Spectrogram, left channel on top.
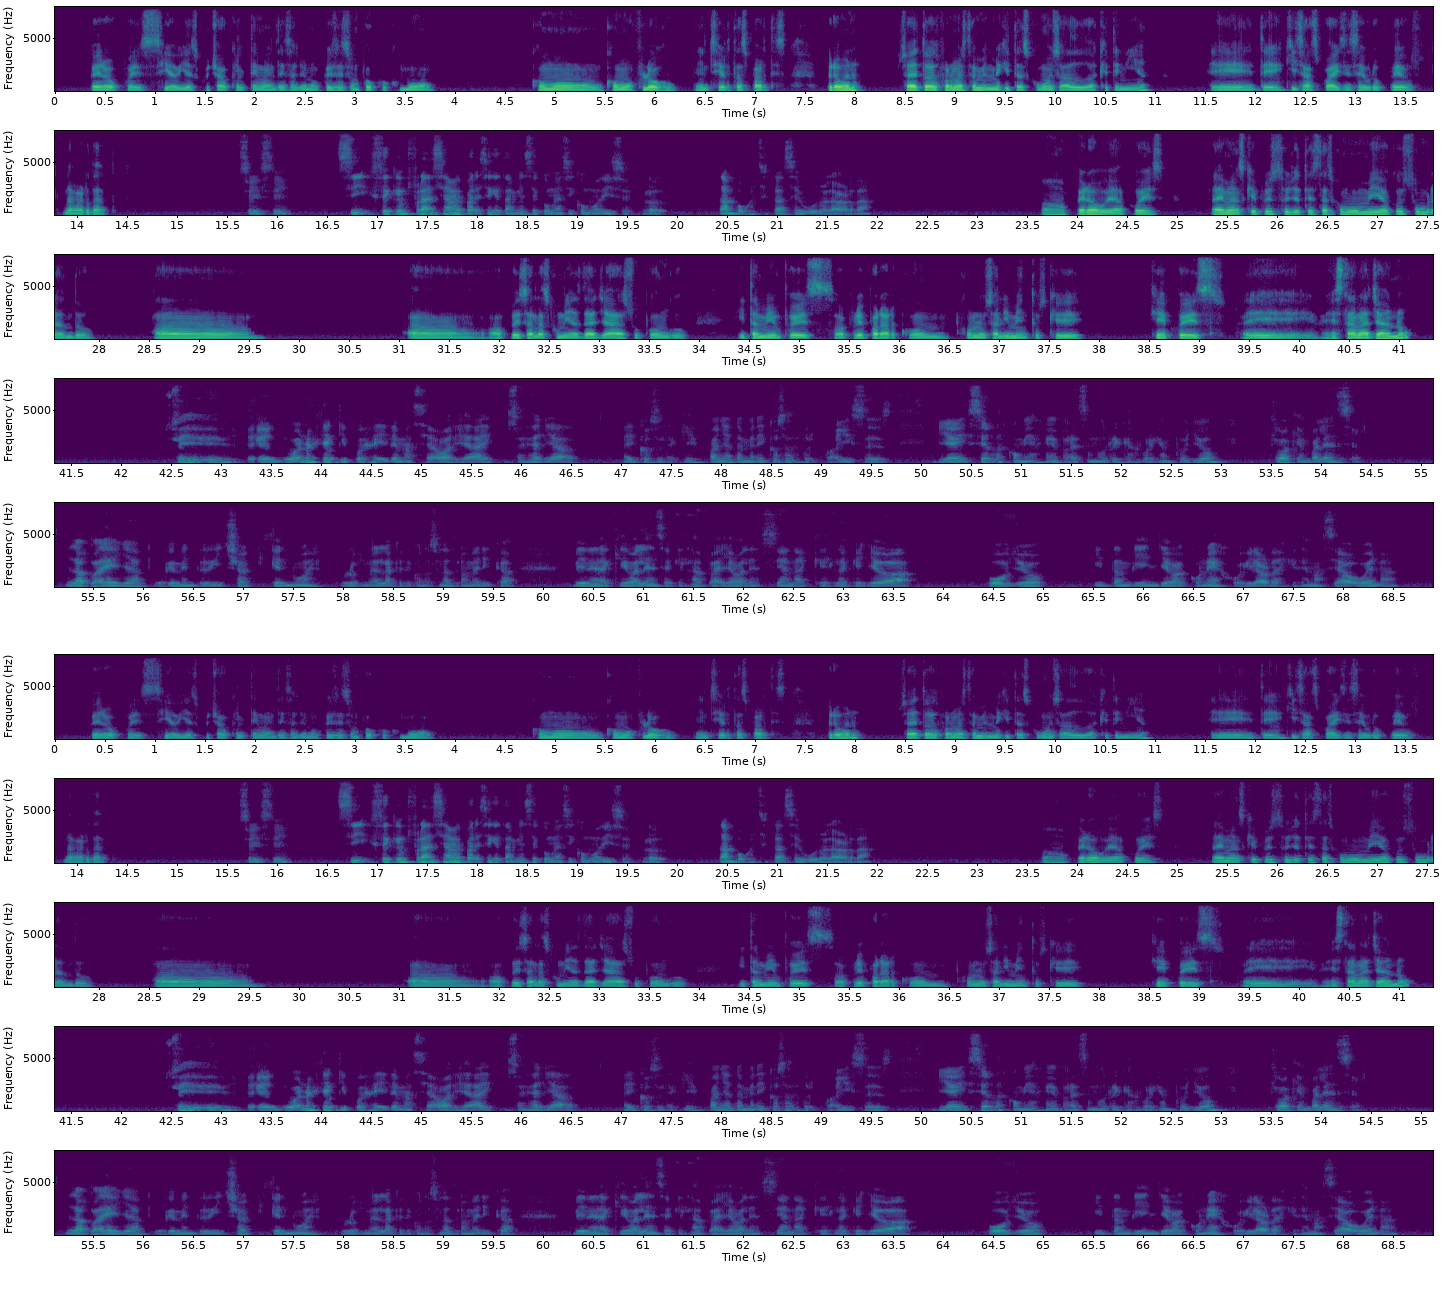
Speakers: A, on the left; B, in the centre.
A: pero pues sí había escuchado que el tema del desayuno pues es un poco como como, como flojo en ciertas partes. Pero bueno, o sea, de todas formas también me quitas como esa duda que tenía eh, de
B: ujú.
A: quizás países europeos, la verdad.
B: Sí, sí. Sí, sé que en Francia me parece que también se come así como dices, pero tampoco estoy tan seguro, la verdad.
A: Ah, pero vea, pues, además que pues tú ya te estás como medio acostumbrando a, a, a, pues a las comidas de allá, supongo, y también pues a preparar con, con los alimentos que, que pues eh, están allá, ¿no?
B: Sí, el bueno es que aquí pues hay demasiada variedad, hay cosas de allá, hay cosas de aquí, de España también hay cosas de otros países y hay ciertas comidas que me parecen muy ricas. Por ejemplo, yo vivo aquí en Valencia, la paella propiamente dicha, que no es por lo general la que se conoce en Latinoamérica, viene de aquí de Valencia, que es la paella valenciana, que es la que lleva pollo y también lleva conejo y la verdad es que es demasiado buena.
